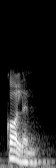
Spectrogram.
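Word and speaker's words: column: और एग्जाम्पल देखिए कॉलन, कॉलन, इस इंग्लिश वर्ड में भी लास्ट में एन है और एन एम के बाद आया है, इसलिए यहाँ पर एन साइलेंट है, इसलिए सही उच्चारण है कॉलन, कॉलन।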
